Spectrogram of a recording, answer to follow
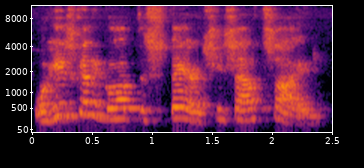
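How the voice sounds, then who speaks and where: An older woman telling stories and reflecting on them in a gentle, halting, conversational way. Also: on the high side, big pitch swings. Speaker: storyteller, host. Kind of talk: oral storytelling and reflective chat. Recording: echoey room, distant mic.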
